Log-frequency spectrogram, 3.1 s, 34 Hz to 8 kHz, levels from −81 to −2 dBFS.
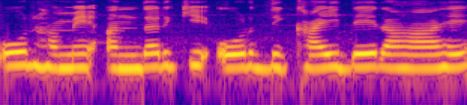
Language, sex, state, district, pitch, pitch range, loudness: Hindi, female, Chhattisgarh, Rajnandgaon, 240 Hz, 235-250 Hz, -11 LUFS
